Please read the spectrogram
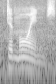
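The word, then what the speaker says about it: Des Moines: on east of De De Moines de moin de moin yeah you don't pronounce the N the S it's French right whoops I just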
